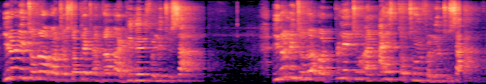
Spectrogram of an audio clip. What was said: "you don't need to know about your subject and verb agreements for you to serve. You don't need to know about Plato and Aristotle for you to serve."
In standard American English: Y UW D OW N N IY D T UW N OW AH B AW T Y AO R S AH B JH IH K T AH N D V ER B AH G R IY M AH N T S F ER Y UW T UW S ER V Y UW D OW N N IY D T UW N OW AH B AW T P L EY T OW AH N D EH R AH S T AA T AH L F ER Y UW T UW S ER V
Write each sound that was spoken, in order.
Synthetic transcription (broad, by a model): Y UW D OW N N IY D T UW N OW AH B AW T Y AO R S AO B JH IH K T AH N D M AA AH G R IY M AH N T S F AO Y UW T UW S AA Y UW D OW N N IY D T UW N OW AH B AW T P L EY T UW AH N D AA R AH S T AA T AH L F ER Y UW T UW S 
